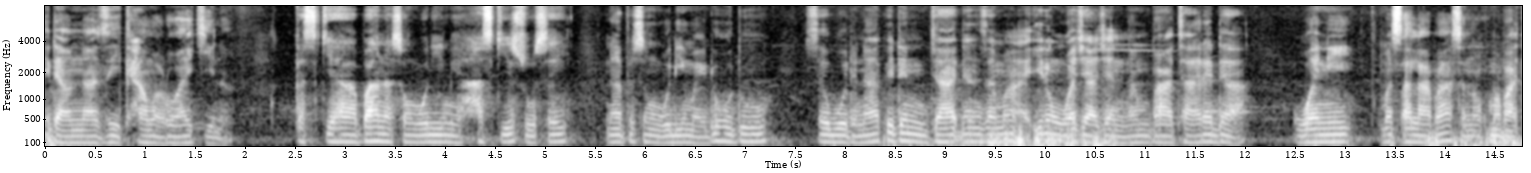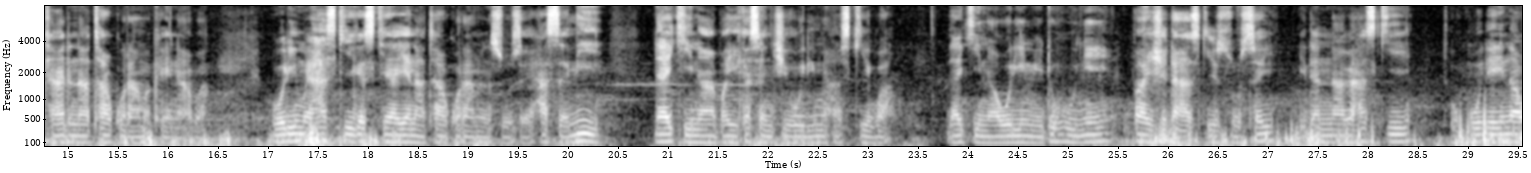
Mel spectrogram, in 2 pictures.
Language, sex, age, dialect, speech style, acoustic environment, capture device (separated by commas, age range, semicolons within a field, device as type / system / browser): Hausa, male, 18-24, Nigeria - Nigerian Standard, relaxed; focused, silence; nature, mobile / Linux / Chrome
